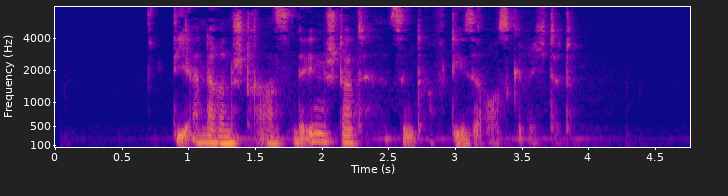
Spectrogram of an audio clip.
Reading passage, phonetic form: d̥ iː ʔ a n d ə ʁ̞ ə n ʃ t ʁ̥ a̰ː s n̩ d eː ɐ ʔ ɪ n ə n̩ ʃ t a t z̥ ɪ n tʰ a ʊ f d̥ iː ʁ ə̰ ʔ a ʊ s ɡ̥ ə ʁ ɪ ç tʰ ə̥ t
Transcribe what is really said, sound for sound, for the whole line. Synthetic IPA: d̥ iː ʔ a n d ə ʁ̞ ə n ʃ t ʁ̥ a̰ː s n̩ d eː ɐ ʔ ɪ n ə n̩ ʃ t a t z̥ ɪ n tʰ a ʊ f d̥ iː z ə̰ ʔ a ʊ s ɡ̥ ə ʁ ɪ ç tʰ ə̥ t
